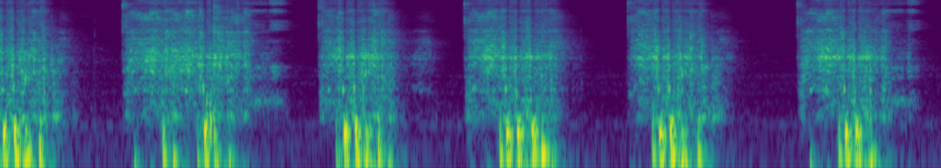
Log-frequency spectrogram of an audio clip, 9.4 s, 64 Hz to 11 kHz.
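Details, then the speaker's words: 2012 KTM 500 EXC with messy wiring and a new solenoid, some wires newly powered. Six short bursts about two seconds apart: fires, runs a moment, then fades each time. Owner suspects more wires need power. Starts but won't keep running. "I mean it doesn't continue to run but maybe maybe I need to hook up some more powers to some wires to power actually I think I do"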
